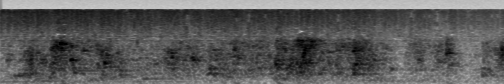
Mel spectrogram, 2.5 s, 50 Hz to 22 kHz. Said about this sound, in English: That was quite a hard commercial because they... 300 gallons of water would rush in like a second, like 1 second or 2 seconds.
